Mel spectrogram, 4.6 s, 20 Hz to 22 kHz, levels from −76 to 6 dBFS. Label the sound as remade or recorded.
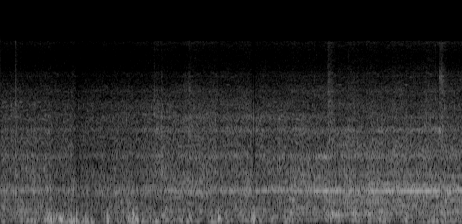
remade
